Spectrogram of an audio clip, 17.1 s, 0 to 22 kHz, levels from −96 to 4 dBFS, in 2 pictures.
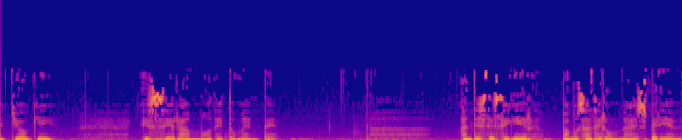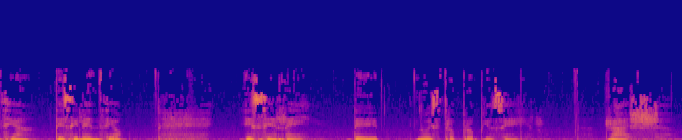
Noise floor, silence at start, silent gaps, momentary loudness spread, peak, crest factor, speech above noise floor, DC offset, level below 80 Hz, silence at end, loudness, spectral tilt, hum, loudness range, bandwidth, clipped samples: -56 dBFS; 0 s; none; 17 LU; -8 dBFS; 18 dB; 32 dB; under 0.1%; -38 dBFS; 0.05 s; -26 LUFS; -6 dB/octave; none; 11 LU; 11 kHz; under 0.1%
